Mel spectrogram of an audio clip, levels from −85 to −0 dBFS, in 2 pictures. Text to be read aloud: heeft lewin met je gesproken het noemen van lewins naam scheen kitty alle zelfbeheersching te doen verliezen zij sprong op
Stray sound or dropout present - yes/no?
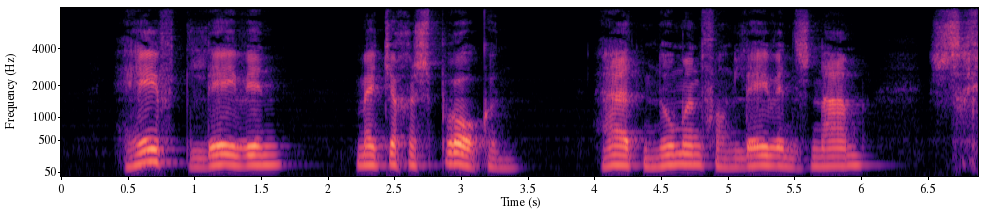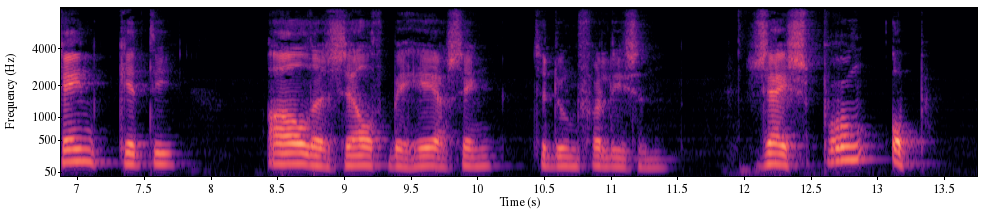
no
